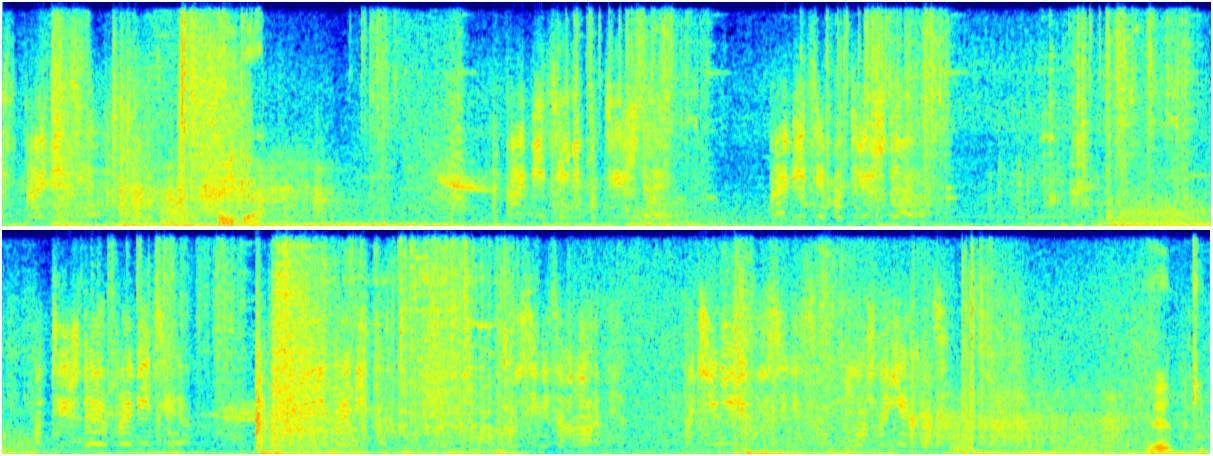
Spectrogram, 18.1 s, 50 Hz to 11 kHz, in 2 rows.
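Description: Heavy cannon blasts from a KV-2 tank in the online tank battle game World of Tanks, booming at intervals amid rumbling engines and mechanical clatter, with a voice talking over the action.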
